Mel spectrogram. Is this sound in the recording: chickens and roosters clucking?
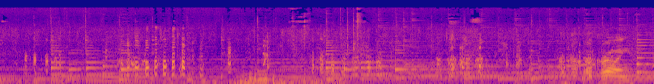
yes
